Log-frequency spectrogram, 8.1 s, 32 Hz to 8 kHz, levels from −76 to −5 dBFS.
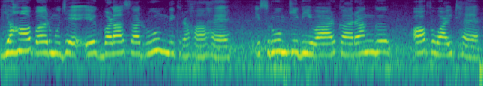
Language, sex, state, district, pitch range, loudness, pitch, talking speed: Hindi, female, Chhattisgarh, Raipur, 245-285 Hz, -16 LUFS, 265 Hz, 135 wpm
